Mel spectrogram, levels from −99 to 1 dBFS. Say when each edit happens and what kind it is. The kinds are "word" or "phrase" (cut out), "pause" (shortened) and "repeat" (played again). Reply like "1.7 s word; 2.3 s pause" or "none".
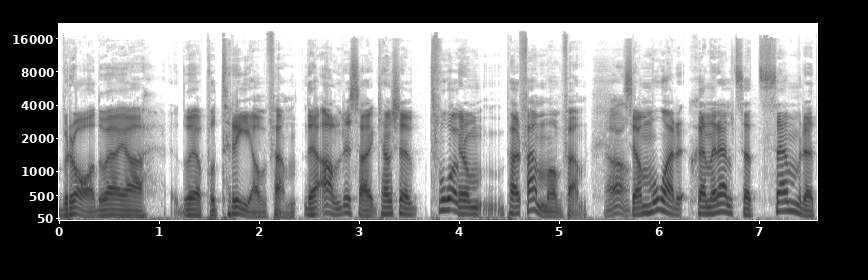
4.0 s word; 4.6 s phrase; 6.3 s pause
